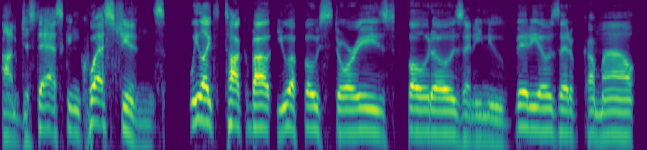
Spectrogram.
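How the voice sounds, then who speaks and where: A man riffs casually as a comedy podcast co-host. His voice is mid-pitched with a bright, forceful edge. It is recorded close and dry on a podcast mic. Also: normal speed, no echo.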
